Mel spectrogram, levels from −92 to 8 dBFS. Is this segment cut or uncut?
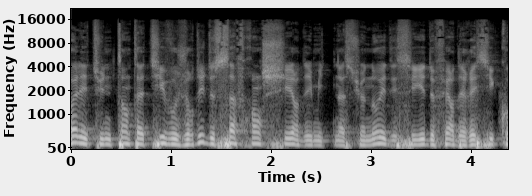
uncut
